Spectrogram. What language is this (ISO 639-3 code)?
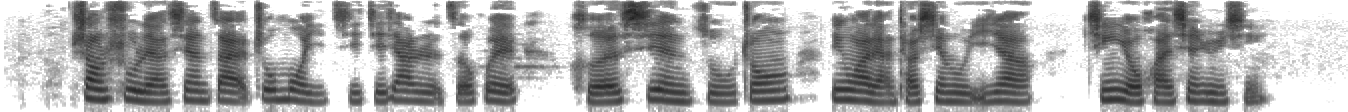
zho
